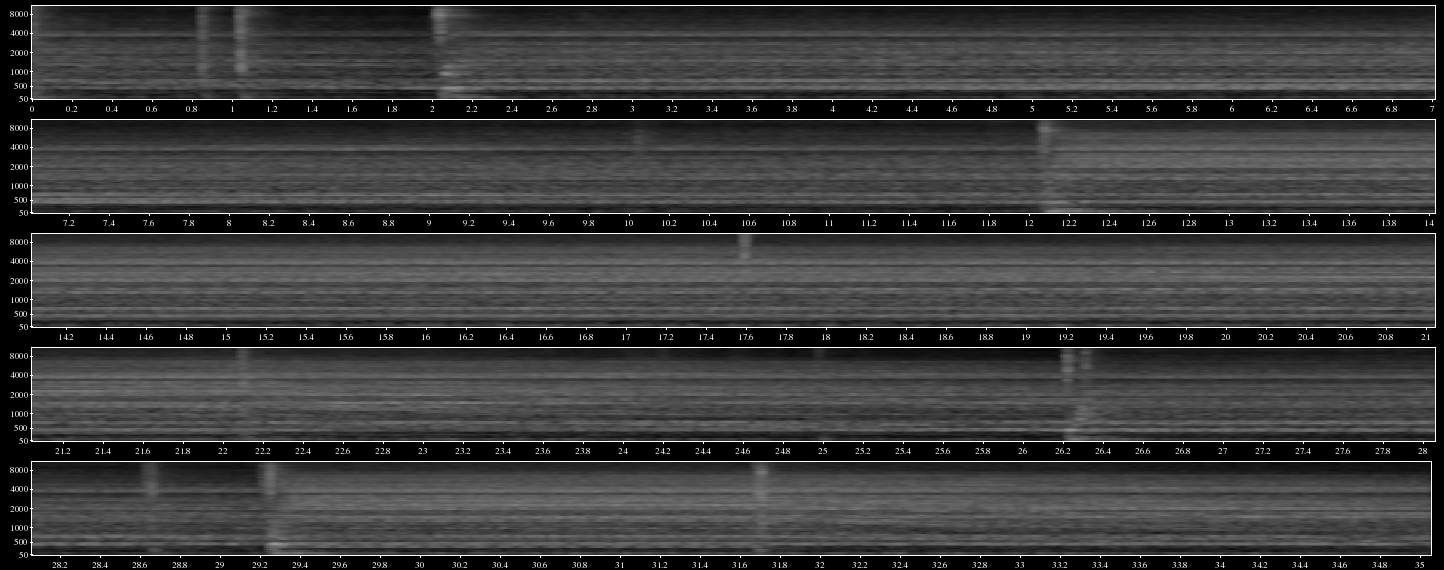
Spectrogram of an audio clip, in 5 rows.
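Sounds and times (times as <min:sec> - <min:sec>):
mixer clunk: 0:00.0 - 0:02.4.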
